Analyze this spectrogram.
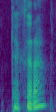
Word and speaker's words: Teixeira: Because he has no when you really hear it, he was like, Glover Teixeira?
